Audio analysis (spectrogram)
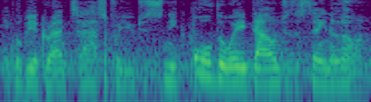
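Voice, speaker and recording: Norse warrior, game drama, male actor: terse, earnest, plainspoken, fairly high for a man, noisy ambient background. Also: steady tone, fairly quick, natural voice. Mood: grave, encouraging. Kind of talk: dramatic video game acting.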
